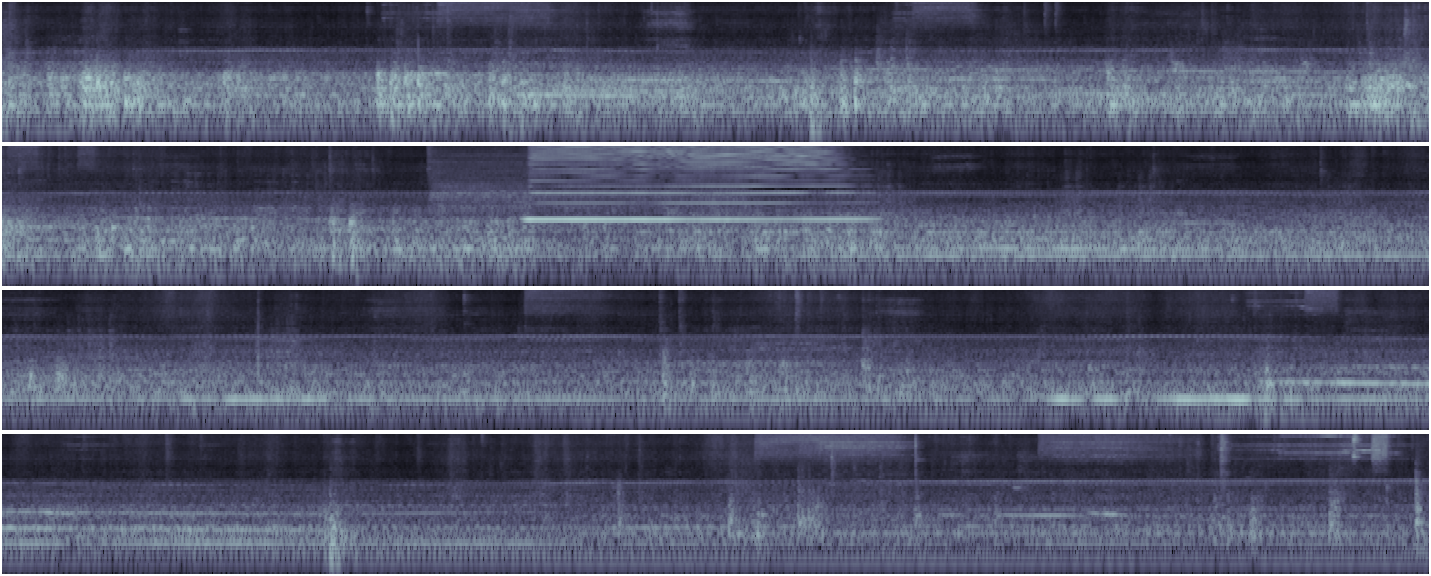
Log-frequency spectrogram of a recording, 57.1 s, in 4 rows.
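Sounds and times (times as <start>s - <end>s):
train wheels on rails: 0.0s - 57.0s
train horn: 19.4s - 23.4s.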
